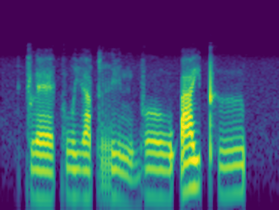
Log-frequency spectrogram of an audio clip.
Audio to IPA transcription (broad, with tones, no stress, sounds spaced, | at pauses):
k l ɛː˧ k w i˧ a̯ p r i˨˩ n b oː˧ w ʔ a˥˩ j pʰ ɯː˦˥ p̚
